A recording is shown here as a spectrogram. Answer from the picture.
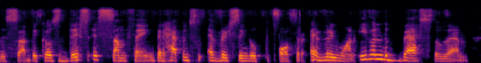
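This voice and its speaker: In a Czech accent, a woman speaks at a moderate pace with hardly any pauses, using a fairly low pitch and lively intonation. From Czech Republic. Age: 40s. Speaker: author. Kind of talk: podcast interview.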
